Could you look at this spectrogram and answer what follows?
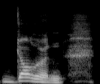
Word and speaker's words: Dongen: And apparently, first pronunciation was spot on. Dongen.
